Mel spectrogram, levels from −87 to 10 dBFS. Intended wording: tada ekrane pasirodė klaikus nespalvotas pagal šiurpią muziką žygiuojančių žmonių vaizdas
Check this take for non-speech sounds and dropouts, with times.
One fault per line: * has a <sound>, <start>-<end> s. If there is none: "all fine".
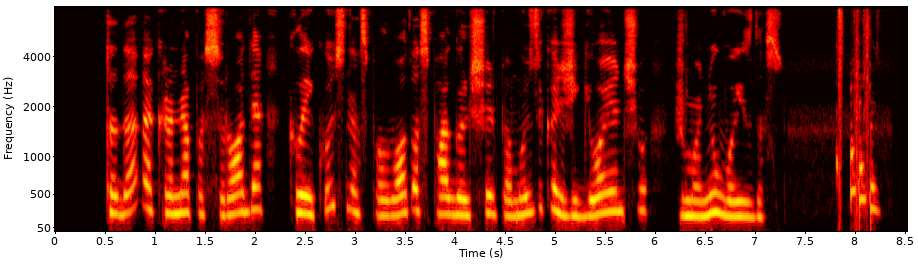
* has a chirp, 7.8-8.3 s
